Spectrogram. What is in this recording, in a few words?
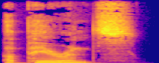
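"appearance", British English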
